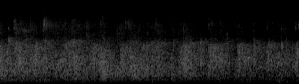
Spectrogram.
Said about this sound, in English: Come on, give Jesus one more clap offering tonight.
